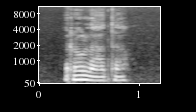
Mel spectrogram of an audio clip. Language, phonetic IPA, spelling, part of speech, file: Polish, [rɔˈlada], rolada, noun, LL-Q809 (pol)-rolada.wav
